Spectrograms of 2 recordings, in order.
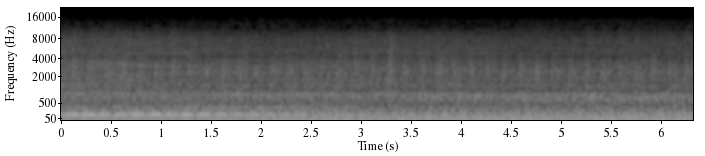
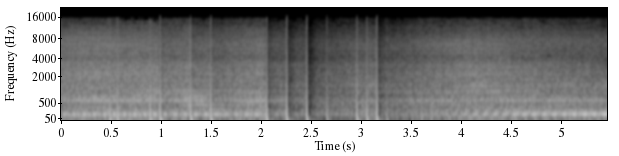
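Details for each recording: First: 1960 Pontiac Catalina V8, 10.5:1 compression on premium fuel, warm idle: light fairly even ticking about three times a second over steady rumble; a couple of lifters ticking, one on each side, considered not a big issue. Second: 1960 Pontiac Catalina cold start on fast idle, quick steady beat with no misses, brief sharp clunks nearby; 10.5:1 compression; owner notes slight lifter tick on each side once warm; normal cold fast idle.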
